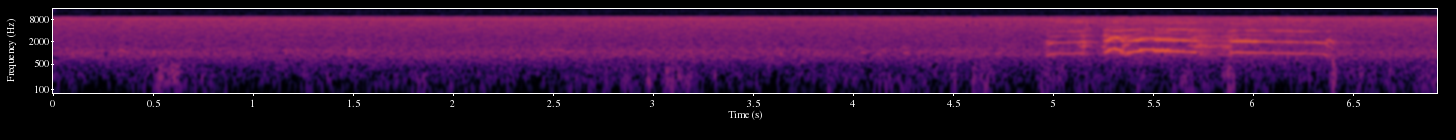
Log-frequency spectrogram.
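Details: Rooster from a semi-feral flock of chickens, chicks and roosters roaming freely around a private lot and parking lot in Aiea, crowing once near the end: a harsh, stepped cock-a-doodle-doo lasting about a second and a half, over steady rustling background noise.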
